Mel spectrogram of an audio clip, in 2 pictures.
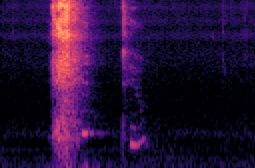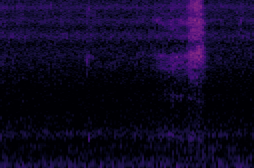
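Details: Second in a long counted run of repeated sneezes: one loud, sharp explosive burst followed by a smaller second burst, then quiet.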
